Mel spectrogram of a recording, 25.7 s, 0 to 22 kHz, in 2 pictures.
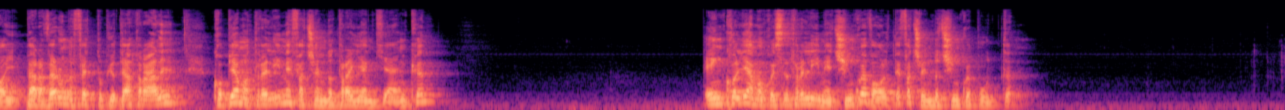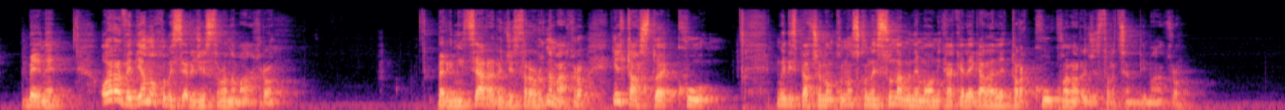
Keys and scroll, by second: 3.4-4.4 typing, 9.6-10.5 typing, 20.0 typing.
